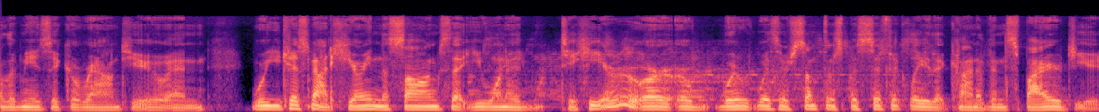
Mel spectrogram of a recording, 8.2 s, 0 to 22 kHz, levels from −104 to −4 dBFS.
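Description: Speech in which, from 3.51 to 7.09 s, each phrase comes back as a thinner, ringing repeat roughly a third of a second later, at about 17 dB below the voice. This is feedback echo between two devices: a second device in the room replays the call into the microphone, and the echo canceller never sees that playback.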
